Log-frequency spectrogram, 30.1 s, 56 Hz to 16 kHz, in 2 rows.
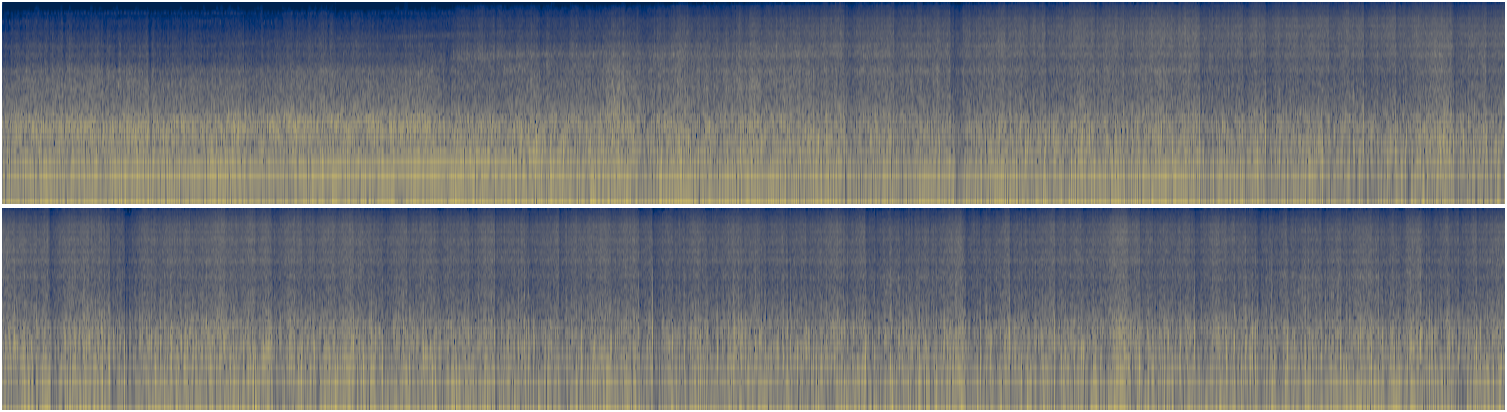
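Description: Honda CTX1300 V4 motorcycle pulling away and accelerating, its engine note rising over the first several seconds and then holding steady, before loud wind noise buffeting the helmet-mounted microphone drowns it out. The uploader puts the wind noise down to riding with the modular helmet's chin bar up.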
